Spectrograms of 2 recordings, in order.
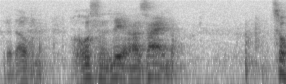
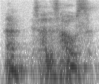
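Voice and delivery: hushed whisper; 7 semitones higher, 4 dB quieter than usual. Acted. Mother whispering to Lisa at the door, hushed. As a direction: whisper so the stranger can't hear. Hiding from the new lodger.

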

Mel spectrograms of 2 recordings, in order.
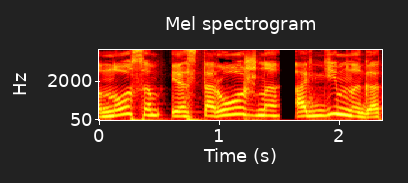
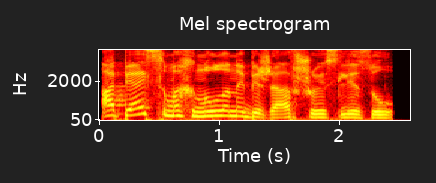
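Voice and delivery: ordinary delivery

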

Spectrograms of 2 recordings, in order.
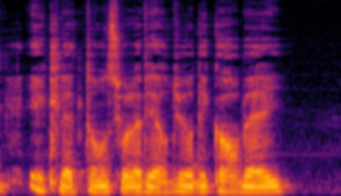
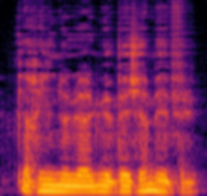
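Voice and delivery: ordinary delivery

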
